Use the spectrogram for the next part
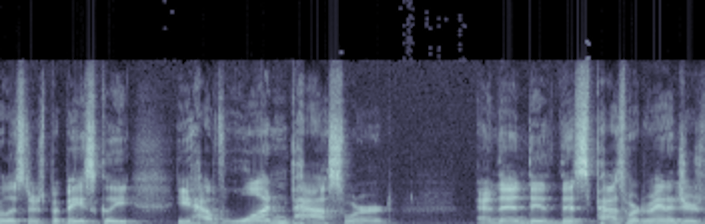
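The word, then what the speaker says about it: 1Password: LastPass, Dashlane, first one password, however you want to pronounce that. One the number password.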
